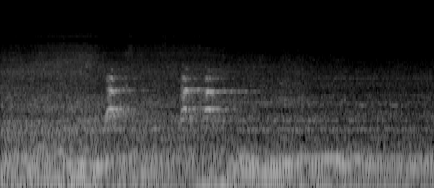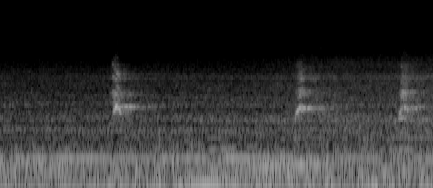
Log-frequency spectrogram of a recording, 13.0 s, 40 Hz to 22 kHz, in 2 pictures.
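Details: A dog barking at nothing on a weekend morning around 8 AM, giving short barks singly and in pairs at irregular gaps over a steady low vehicle-like rumble.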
